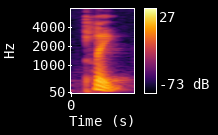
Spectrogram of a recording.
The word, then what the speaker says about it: plate: Compared with plate. Plate. The stop T makes the vowel shorter.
